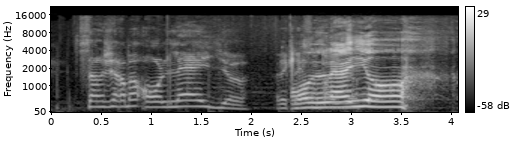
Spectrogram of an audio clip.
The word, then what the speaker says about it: Saint-Germain-en-Laye: Ok, j'aurais dû mieux prononcer. Saint-Germain-en-Laye.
